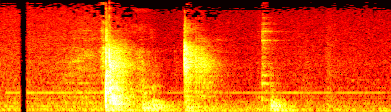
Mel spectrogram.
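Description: Billiard balls clack together and thud against a cushion.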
